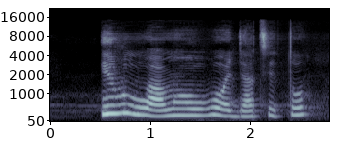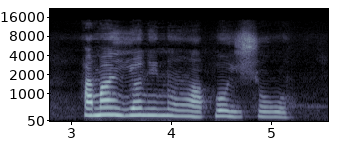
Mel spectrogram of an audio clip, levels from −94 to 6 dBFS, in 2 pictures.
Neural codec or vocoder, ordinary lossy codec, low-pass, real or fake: codec, 32 kHz, 1.9 kbps, SNAC; none; 14.4 kHz; fake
